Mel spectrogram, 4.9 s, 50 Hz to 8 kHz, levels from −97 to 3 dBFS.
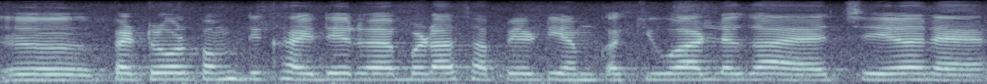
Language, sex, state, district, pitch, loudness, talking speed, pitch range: Hindi, female, Haryana, Rohtak, 210 Hz, -17 LUFS, 205 wpm, 205-220 Hz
